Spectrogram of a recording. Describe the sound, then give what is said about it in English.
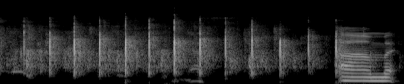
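Steady, evenly spaced hand claps, about a dozen in quick succession, as an audience applauds an author after her reading, then a brief sustained voice cuts in at the end. “More applause, please,”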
